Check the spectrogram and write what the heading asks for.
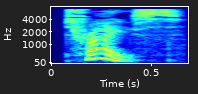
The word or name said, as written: trice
